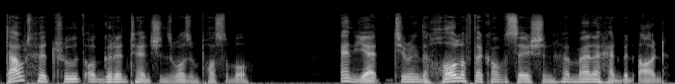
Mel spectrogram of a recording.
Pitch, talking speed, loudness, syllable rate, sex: 110 Hz, 195 wpm, -21 LUFS, 5.9 syllables/s, male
